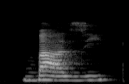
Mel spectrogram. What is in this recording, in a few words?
"base", portuguese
